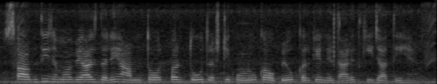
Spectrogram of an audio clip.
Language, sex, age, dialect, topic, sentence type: Hindi, female, 18-24, Kanauji Braj Bhasha, banking, statement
